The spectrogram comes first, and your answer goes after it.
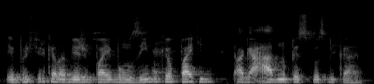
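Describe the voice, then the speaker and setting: Adult daughter, teasing, mellow voice, voiced by a male preacher. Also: lowish voice, fairly even intonation, very fast, breathy edge.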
